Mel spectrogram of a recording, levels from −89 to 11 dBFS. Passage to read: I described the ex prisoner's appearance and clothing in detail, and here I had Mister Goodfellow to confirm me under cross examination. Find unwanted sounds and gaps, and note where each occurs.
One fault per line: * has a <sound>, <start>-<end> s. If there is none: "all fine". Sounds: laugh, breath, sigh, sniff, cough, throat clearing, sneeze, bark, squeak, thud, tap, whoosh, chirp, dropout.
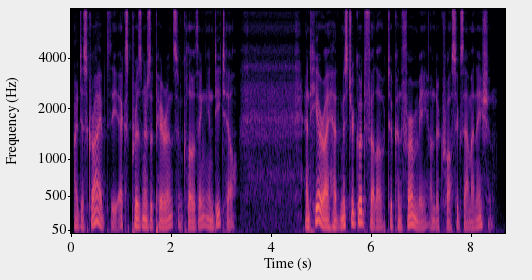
all fine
